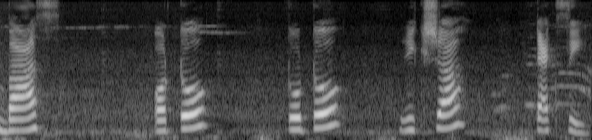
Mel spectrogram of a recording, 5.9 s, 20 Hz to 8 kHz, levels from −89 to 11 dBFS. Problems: background sounds at intervals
